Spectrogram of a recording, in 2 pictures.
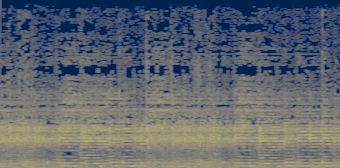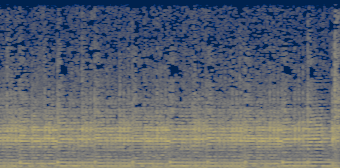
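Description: Electric guitar played clean, with no effects, picking a melodic line of held single notes that step up and down in pitch, each note ringing for about half a second to a second.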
